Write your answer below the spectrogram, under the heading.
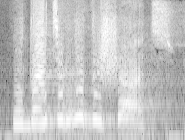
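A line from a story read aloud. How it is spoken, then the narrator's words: Shouted. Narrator (Russian): Прокричала мама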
